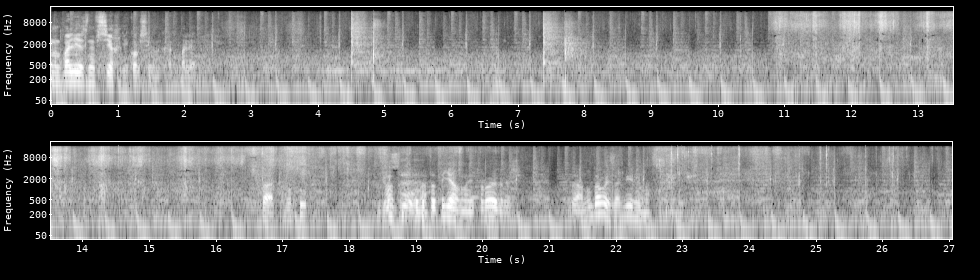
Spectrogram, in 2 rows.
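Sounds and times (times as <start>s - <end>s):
background music with steady beat: 0.0s - 27.0s
rustling hiss: 1.8s - 20.0s, 22.3s - 26.9s
crossbow shooting cracks: 4.5s - 5.1s, 7.4s - 8.3s.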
